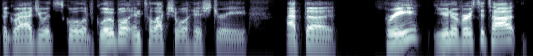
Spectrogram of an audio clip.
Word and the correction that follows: Freie Universität: Freie Universität, but yeah, not bad.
